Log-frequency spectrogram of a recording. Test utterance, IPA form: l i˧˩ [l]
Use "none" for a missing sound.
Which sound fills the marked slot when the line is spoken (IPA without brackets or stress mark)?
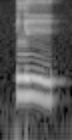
none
